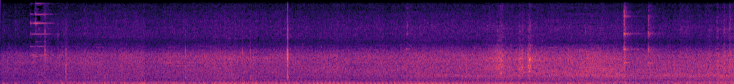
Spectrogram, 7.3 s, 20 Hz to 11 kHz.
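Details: Mio Soul i 125 scooter after starter relay wiring fix, no longer self-starting at key-on: fires and settles into an even, low putter with no misses or knocks; normal idle.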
